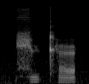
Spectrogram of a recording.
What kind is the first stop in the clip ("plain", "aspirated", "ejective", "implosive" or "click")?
aspirated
